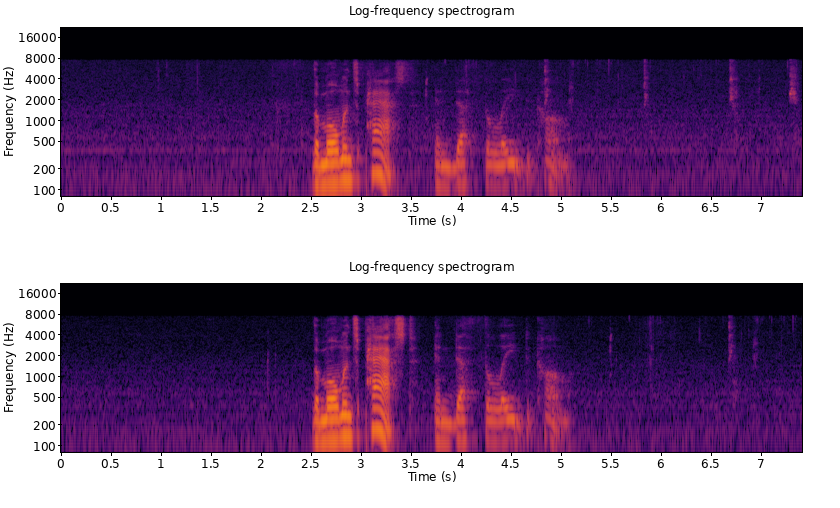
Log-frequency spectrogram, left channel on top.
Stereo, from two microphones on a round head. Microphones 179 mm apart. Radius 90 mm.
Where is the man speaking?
5° left (ahead or behind), 0.6 m; by 5.2 s 65° right (ahead or behind), 1.9 m.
